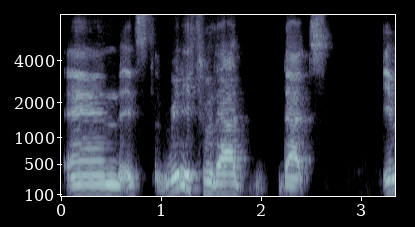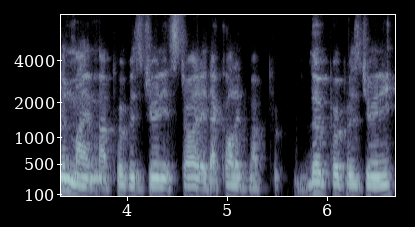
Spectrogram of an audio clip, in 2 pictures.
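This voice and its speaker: A man from the Congo, a purpose coach, talking as a guest in a relaxed interview, thoughtful and often repeating words as he searches for phrasing. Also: lowish voice, poor audio. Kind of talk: casual interview talk.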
